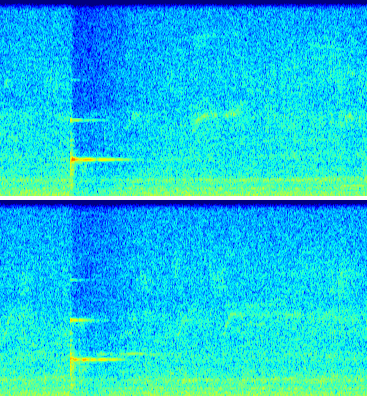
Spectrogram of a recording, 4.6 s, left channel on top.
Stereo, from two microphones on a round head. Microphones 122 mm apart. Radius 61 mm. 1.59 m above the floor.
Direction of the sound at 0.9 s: 30° right (ahead or behind).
